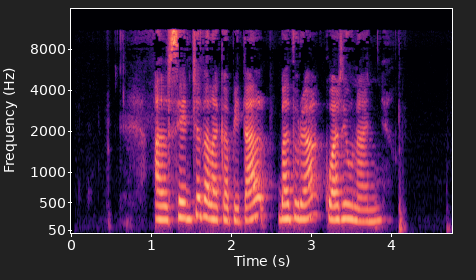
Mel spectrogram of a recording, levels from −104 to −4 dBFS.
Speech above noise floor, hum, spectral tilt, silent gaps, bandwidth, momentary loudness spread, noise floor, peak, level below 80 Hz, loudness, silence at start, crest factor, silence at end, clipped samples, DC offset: 48 dB; none; -3 dB/octave; none; 12 kHz; 9 LU; -69 dBFS; -6 dBFS; -60 dBFS; -21 LUFS; 1.05 s; 18 dB; 0.65 s; under 0.1%; under 0.1%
